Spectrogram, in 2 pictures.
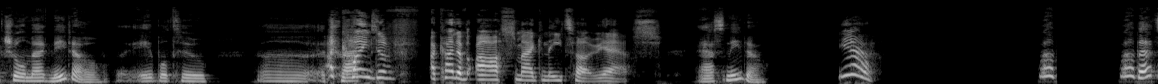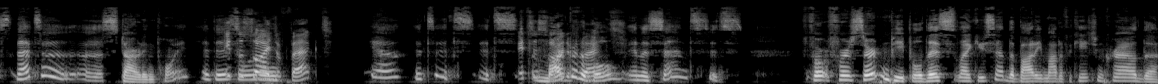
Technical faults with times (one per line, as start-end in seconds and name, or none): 10.57-11.38 stream reconnect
